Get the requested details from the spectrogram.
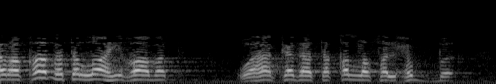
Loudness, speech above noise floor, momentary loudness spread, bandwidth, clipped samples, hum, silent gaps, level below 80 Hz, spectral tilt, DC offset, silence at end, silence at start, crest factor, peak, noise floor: -27 LUFS; 31 dB; 13 LU; 4.2 kHz; under 0.1%; none; none; -68 dBFS; -9.5 dB/octave; under 0.1%; 0.45 s; 0 s; 18 dB; -10 dBFS; -58 dBFS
